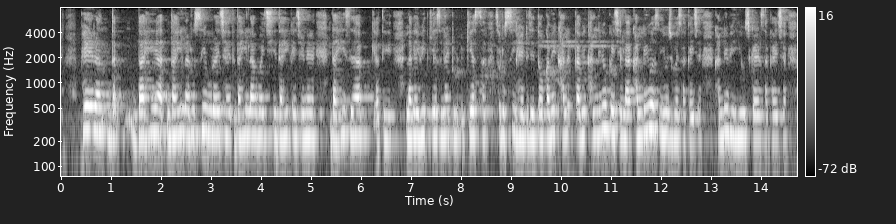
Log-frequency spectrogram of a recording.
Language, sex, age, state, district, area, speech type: Maithili, female, 18-30, Bihar, Begusarai, rural, spontaneous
